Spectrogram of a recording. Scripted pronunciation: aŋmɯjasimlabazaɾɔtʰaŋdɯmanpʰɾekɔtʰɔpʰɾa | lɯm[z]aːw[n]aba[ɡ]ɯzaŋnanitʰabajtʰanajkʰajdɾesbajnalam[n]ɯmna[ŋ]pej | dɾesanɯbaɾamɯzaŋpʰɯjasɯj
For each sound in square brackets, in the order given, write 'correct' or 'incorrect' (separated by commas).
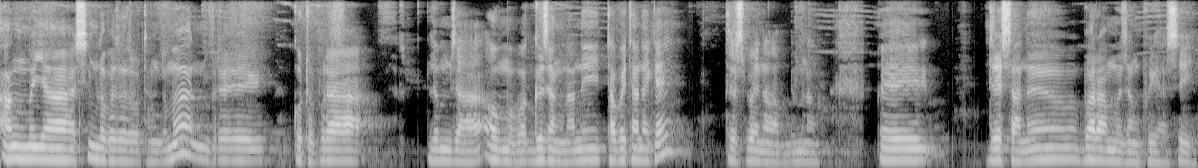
correct, incorrect, correct, incorrect, correct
